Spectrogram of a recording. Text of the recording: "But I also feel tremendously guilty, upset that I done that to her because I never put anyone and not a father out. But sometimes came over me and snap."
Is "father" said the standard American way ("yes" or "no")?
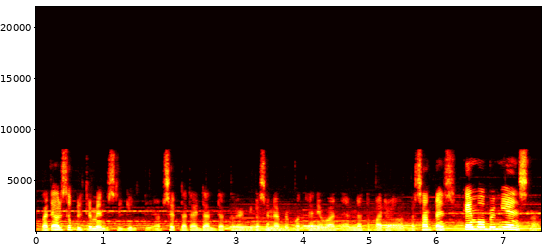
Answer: no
